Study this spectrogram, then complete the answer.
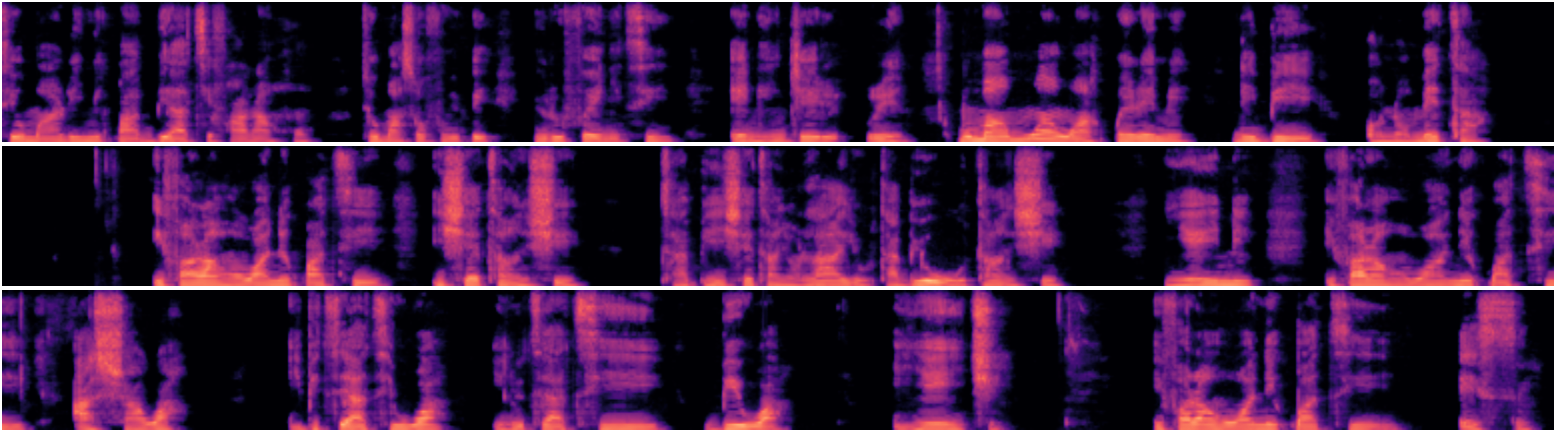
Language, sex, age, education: Yoruba, female, 30-45, tertiary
